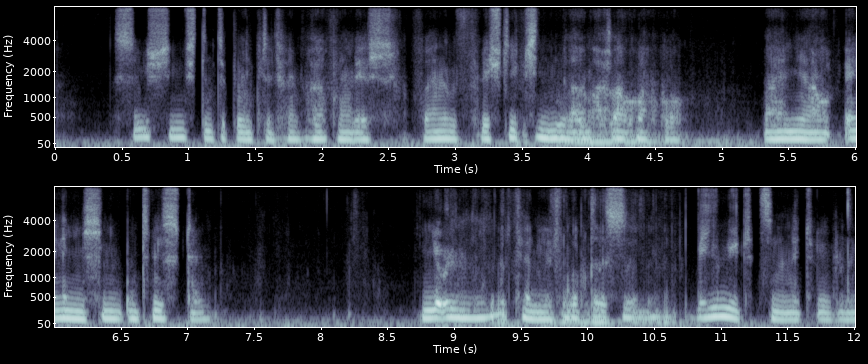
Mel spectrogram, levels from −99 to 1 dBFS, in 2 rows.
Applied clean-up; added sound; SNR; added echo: neural diffusion model UNIVERSE++.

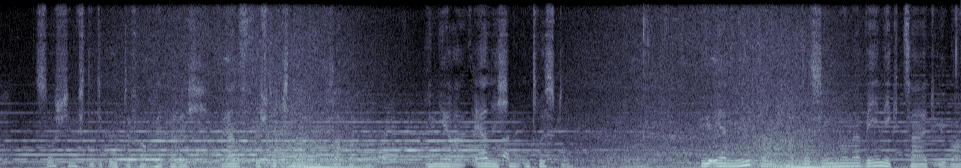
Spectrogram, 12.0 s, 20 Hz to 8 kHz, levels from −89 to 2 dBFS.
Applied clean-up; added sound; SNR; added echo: none; Car passing by + Musical instrument; 0 dB; none.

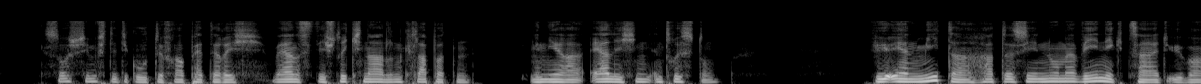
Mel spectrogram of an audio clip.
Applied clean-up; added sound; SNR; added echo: none; none; none; none.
